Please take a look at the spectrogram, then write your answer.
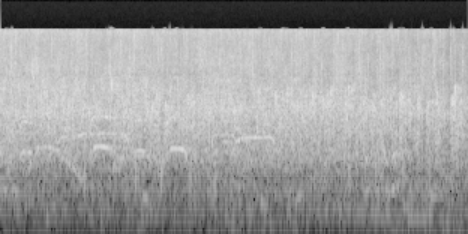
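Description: Steady applause from an audience at a college HR challenge presentation fills the room, many hands clapping loudly and continuously with faint voices mixed in.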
